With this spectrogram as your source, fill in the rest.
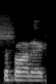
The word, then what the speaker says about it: Stefanik: How do you say her last name? Is it least I say Elise Stefanik. Stafanik.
